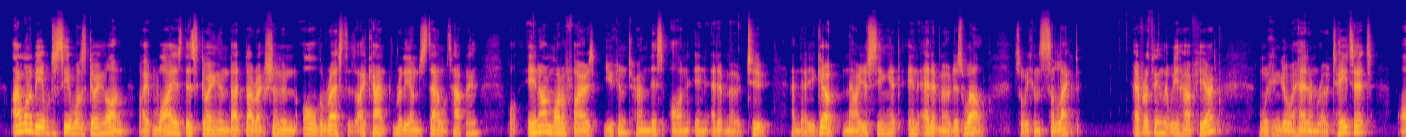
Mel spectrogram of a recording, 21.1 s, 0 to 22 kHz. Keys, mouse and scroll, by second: 7.9 Tab, 11.0 click, 12.5 scroll up 1, 13.5 middle click, 14.1 shift+middle click, 15.9 typing, 16.8 click, 18.2 typing, 19.4 typing.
